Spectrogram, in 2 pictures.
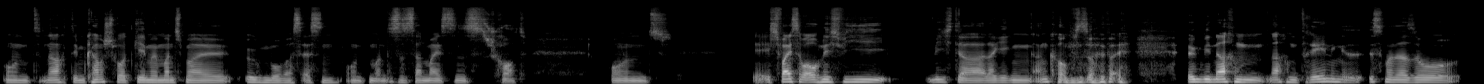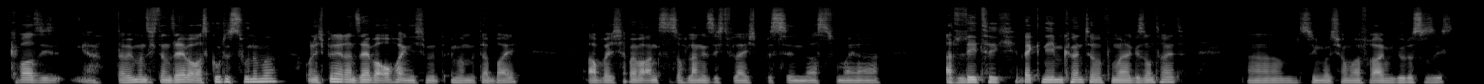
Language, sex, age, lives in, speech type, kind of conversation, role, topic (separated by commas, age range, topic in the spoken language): German, male, 20-24, Germany, conversation, advice, user, Welche Schwierigkeiten hast du, wenn du mit Kolleg:innen essen gehst und dabei gesunde Entscheidungen treffen möchtest?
